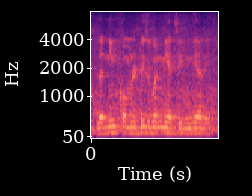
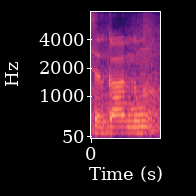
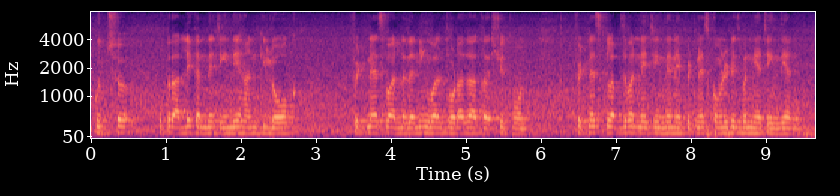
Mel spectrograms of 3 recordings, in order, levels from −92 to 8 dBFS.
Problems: none marked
